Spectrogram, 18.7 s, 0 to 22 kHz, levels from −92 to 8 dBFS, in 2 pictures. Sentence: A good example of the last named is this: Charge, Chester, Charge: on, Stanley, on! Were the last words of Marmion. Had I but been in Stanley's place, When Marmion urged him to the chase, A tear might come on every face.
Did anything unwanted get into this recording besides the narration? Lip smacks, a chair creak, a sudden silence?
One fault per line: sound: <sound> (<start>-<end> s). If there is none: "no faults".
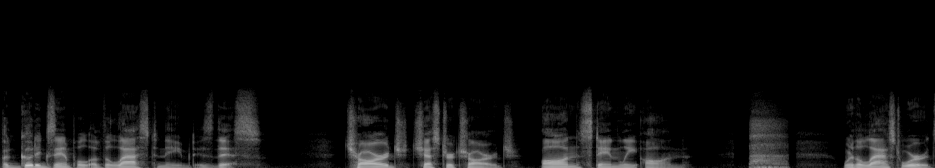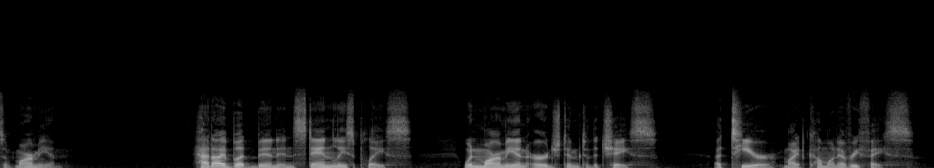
sound: breath (7.5-7.9 s)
